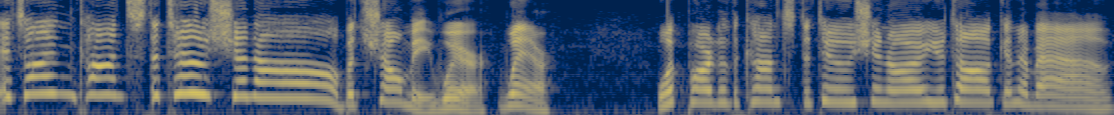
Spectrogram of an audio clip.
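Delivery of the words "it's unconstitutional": put-on, shrill, very high-pitched yelling. Mocking a pictured politician screaming outside: imitating Marjorie Taylor Greene yelling. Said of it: "Is that what you're yelling?".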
